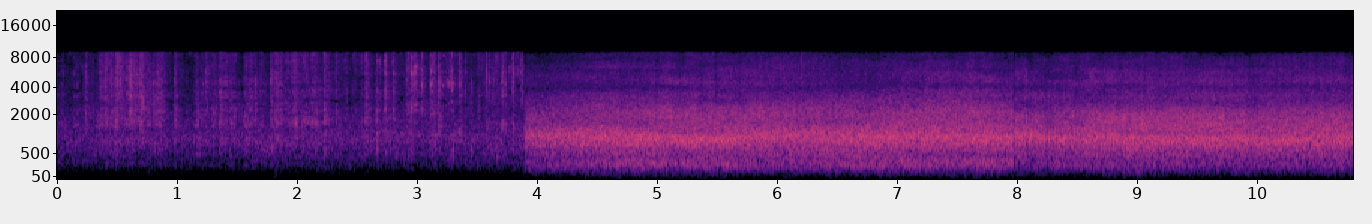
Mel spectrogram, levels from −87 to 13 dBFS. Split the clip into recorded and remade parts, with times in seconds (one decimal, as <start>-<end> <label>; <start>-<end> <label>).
0.0-6.0 remade; 6.0-7.5 recorded; 7.5-10.8 remade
